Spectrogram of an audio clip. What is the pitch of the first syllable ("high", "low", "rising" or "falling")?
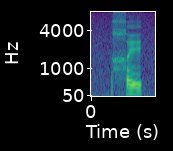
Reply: high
